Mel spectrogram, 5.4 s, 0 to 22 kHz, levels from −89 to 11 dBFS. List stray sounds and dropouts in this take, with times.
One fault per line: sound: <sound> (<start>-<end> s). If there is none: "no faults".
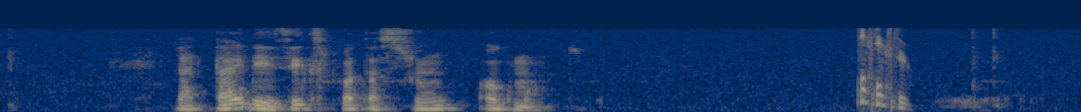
sound: chirp (4.3-4.6 s)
